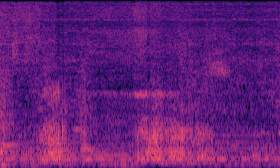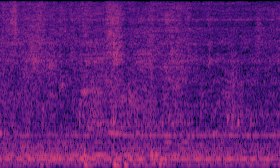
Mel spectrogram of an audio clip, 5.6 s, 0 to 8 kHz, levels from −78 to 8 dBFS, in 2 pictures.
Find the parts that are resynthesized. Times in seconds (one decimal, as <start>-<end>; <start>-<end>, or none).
0.9-1.8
